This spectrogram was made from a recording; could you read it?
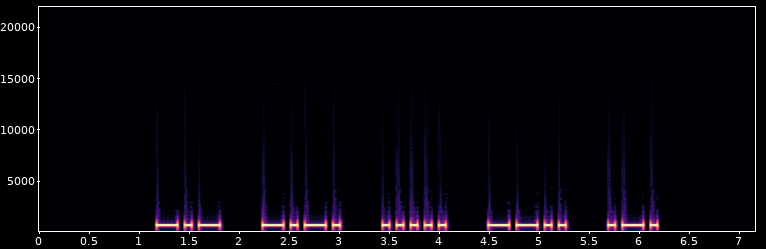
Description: Morse code, heard as a keyed tone, about 17 wpm, spaced as for 12 wpm, 700 Hz. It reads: KC5ZR
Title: USA Call Signs - 5 Characters - 2x Character Spacing - 17wpm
